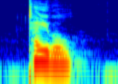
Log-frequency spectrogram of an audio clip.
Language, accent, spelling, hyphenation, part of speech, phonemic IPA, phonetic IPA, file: English, Received Pronunciation, table, ta‧ble, noun / verb, /ˈteɪbl̩/, [ˈt(ʰ)eɪbɫ̩], En-uk-table.ogg
- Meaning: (noun) Furniture with a top surface to accommodate a variety of uses.: An item of furniture with a flat top surface raised above the ground, usually on one or more legs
